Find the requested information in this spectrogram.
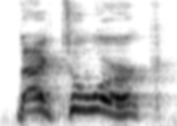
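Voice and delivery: high, loud, slow shout. Acted. Bulldozer driver shouting over his engine, loud high call. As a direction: bark the order to get back to work. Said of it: "he shouted".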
